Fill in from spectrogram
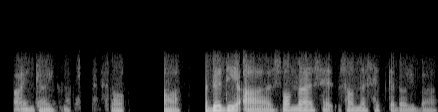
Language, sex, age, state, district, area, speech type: Manipuri, male, 45-60, Manipur, Imphal West, urban, conversation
